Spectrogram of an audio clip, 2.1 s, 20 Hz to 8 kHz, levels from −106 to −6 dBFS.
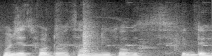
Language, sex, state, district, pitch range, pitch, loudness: Hindi, male, Madhya Pradesh, Umaria, 105-120 Hz, 110 Hz, -17 LUFS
